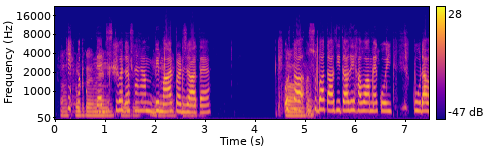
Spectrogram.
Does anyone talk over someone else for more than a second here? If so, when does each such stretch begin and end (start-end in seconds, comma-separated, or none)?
0.9-3.0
